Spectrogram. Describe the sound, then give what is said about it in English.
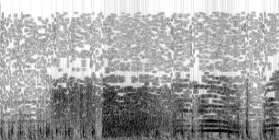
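Revolver gunshots from a masked rider's Colts, fired during a horseback chase, burst out as loud, harsh cracks amid dense, busy action noise, with the sound swelling sharply about a third of the way in and again later. “An answering shot from the masked man's Colts broke the chief's gun stock.”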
